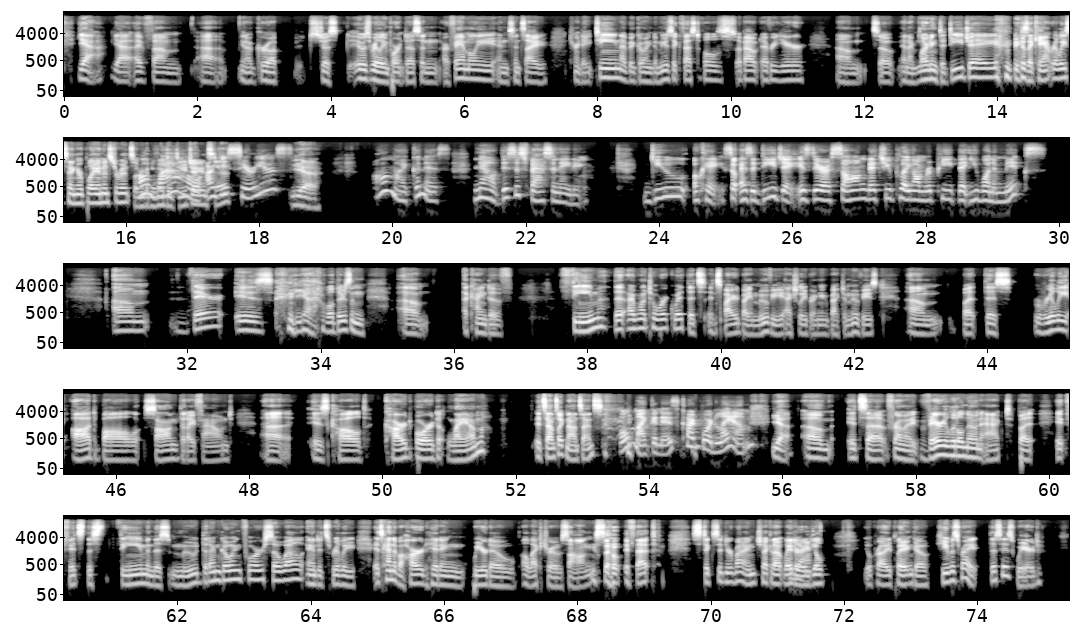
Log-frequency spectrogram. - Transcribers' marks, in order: chuckle; surprised: "Oh wow! Are you serious?"; tapping; laughing while speaking: "Yeah"; chuckle; laughing while speaking: "so"; chuckle; other background noise
- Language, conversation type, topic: English, unstructured, What song or podcast is currently on repeat for you?
- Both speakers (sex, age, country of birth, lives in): female, 55-59, United States, United States; male, 40-44, United States, United States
